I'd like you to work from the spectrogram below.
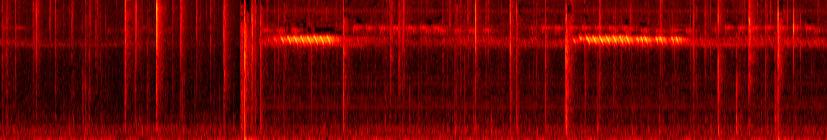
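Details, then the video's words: Crickets on a deck beside a crackling fire: two louder, high, buzzy trills of about a second each stand over a faint steady background chorus, with sharp wood crackles and pops scattered throughout. "Crickets Chirping in the Background"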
